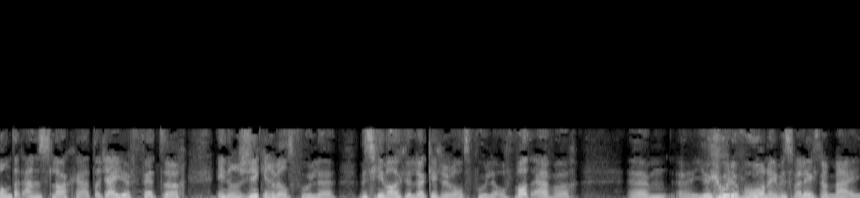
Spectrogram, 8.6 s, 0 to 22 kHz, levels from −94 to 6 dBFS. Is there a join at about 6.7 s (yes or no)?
yes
